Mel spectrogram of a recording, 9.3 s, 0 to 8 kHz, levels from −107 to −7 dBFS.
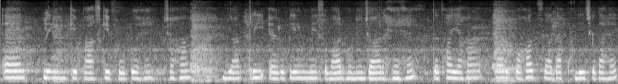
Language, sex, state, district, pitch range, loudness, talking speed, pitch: Hindi, female, Rajasthan, Bikaner, 215-230 Hz, -17 LUFS, 150 wpm, 220 Hz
